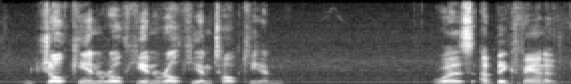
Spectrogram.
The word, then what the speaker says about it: Tolkien: No, it's Jolkien, Tolkien.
